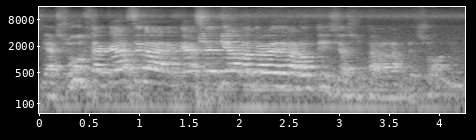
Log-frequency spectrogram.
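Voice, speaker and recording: A man's voice: extremely high pitch, very animated, fairly quick, pushed and bright, slight background noise. A man preaching a sermon as pastor, emphatic, asking the congregation questions and waiting for their answers. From Venezuela. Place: church hall. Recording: echoey church sound from far off.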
